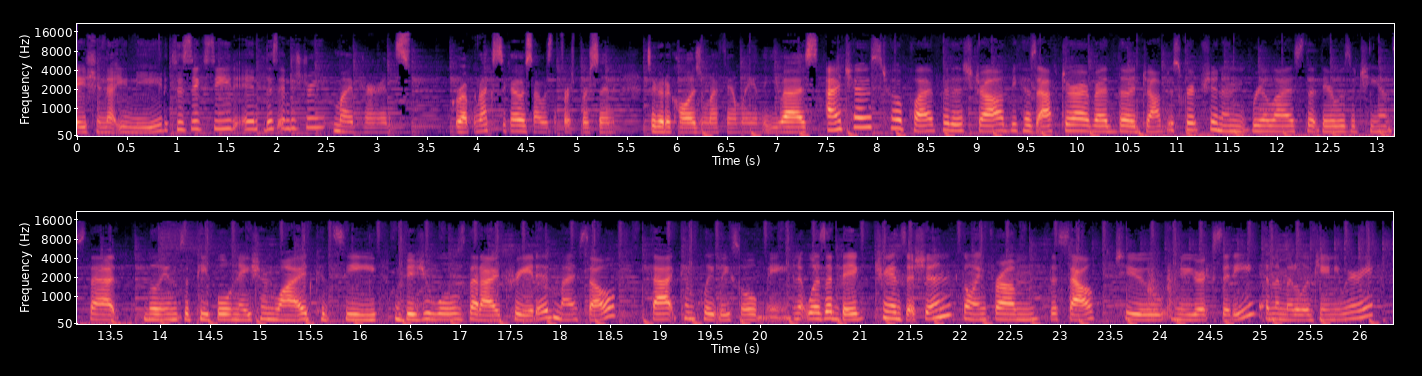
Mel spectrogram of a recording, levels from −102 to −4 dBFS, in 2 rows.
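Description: No technical faults can be heard anywhere in the recording; the signal holds steady and intact throughout.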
